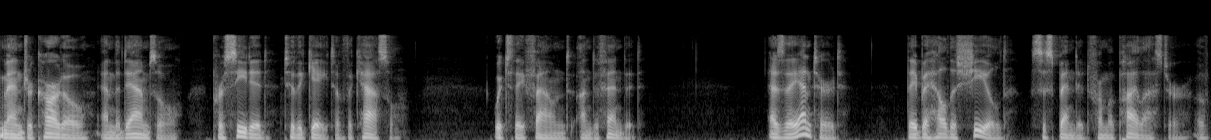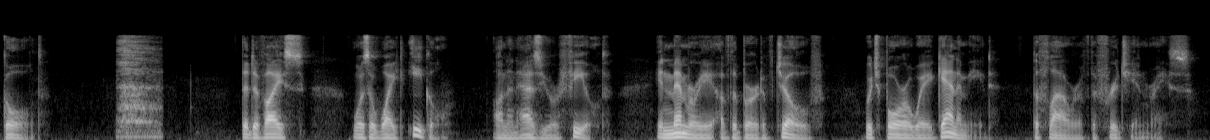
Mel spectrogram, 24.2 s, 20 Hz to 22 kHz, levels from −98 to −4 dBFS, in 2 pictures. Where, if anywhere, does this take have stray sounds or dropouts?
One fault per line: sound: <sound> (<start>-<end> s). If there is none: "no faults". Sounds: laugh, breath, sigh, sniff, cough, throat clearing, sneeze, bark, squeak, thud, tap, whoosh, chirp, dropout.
sound: sigh (13.3-13.7 s)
